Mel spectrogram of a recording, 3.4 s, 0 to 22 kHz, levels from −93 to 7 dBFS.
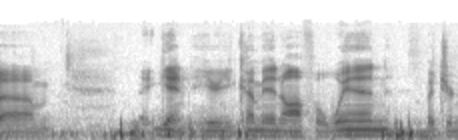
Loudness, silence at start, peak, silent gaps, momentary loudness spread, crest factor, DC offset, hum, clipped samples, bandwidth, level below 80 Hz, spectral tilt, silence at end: -32 LUFS; 0 s; -10 dBFS; none; 14 LU; 24 dB; under 0.1%; none; under 0.1%; 13 kHz; -50 dBFS; -5.5 dB/octave; 0 s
